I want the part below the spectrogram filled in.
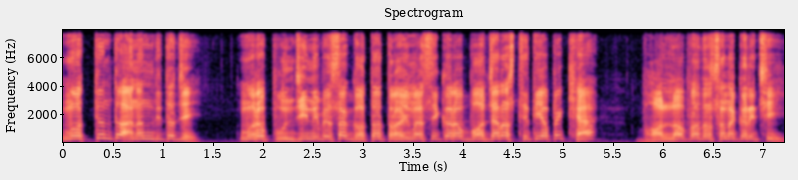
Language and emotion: Odia, happy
